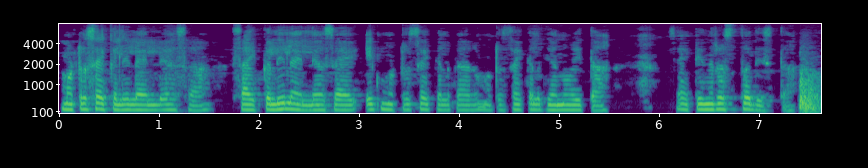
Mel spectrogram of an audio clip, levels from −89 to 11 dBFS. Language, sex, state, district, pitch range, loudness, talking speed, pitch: Konkani, female, Goa, North and South Goa, 165-180 Hz, -18 LUFS, 135 wpm, 175 Hz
